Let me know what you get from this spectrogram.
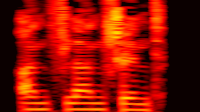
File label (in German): "anflanschend", German; adjectives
